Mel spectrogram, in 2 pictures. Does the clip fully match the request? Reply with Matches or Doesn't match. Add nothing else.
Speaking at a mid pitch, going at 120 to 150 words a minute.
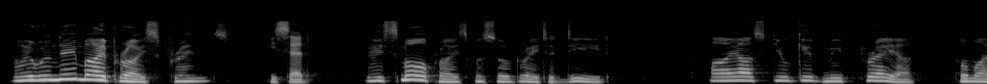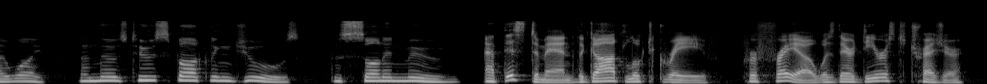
Matches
